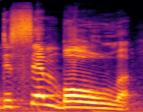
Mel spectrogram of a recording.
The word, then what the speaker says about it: dissemble: This can be a little tricky sometimes to pronounce. So again, dissemble. There's a B-L. So for the B sound, all you have to do is put your lips together. Then you're going to draw them in and then push out.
